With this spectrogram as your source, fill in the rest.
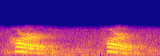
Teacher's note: it is long and tense.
